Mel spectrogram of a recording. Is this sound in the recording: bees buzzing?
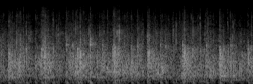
no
